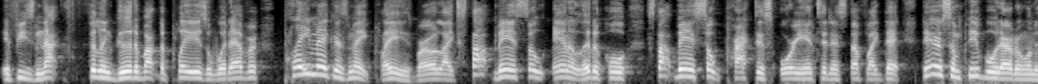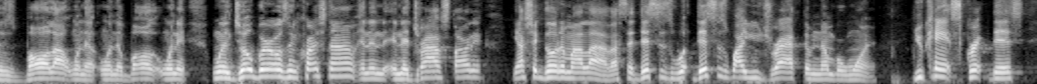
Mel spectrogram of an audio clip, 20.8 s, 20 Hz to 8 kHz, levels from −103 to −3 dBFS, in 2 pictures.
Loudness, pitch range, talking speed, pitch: -18 LUFS, 150-195 Hz, 230 wpm, 170 Hz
